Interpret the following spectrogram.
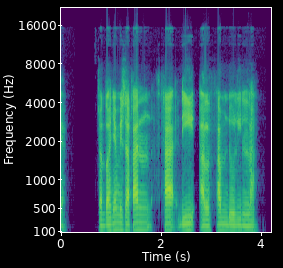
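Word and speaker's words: الحمد لله: Contohnya misalkan ha di alhamdulillah kita nyebutnya biasanya ee alhamdu itu menggunakan H tipis atau H kecil ya biasanya tertukar dengan H yang besar.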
